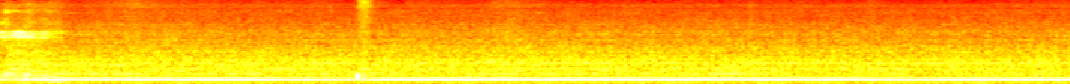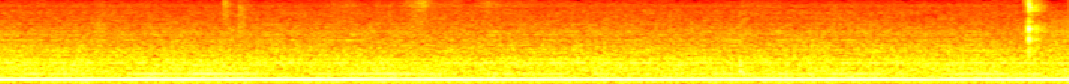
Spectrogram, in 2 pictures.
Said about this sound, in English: Okay, my roommate is using his blender. Well, I'm going to get something to... Jesus, can you hear that on your end? Not really. It's just like a faint buzzing.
